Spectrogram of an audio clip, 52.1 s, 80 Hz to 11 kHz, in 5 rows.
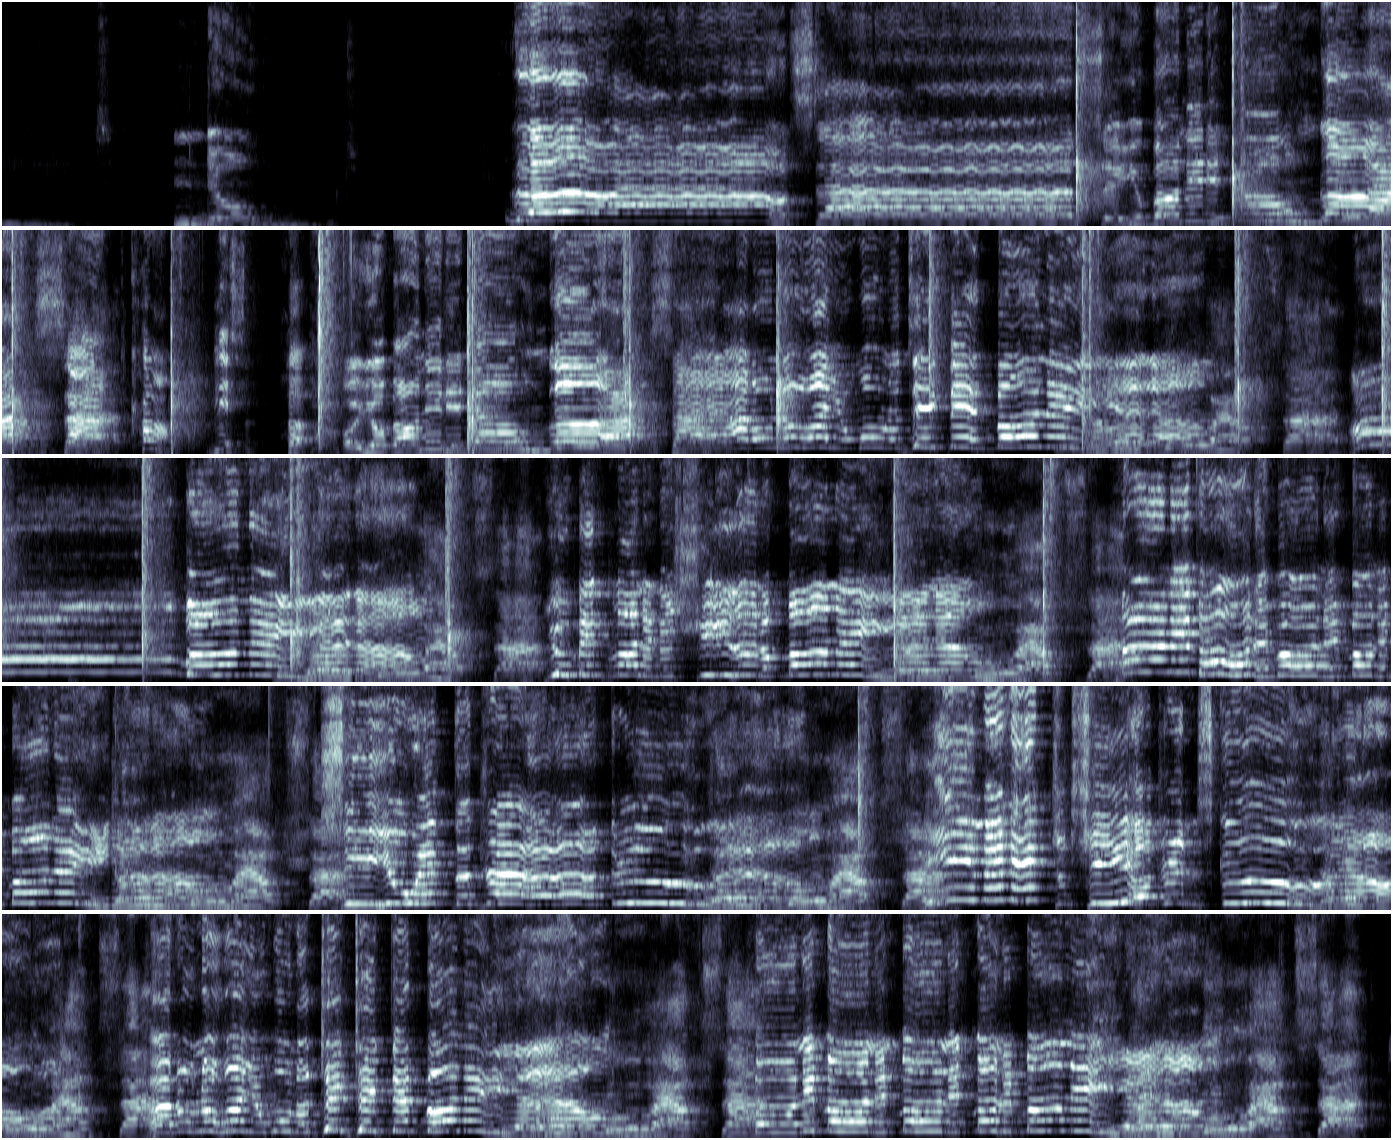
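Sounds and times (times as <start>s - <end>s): woman singing unaccompanied: 3.8s - 52.0s.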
